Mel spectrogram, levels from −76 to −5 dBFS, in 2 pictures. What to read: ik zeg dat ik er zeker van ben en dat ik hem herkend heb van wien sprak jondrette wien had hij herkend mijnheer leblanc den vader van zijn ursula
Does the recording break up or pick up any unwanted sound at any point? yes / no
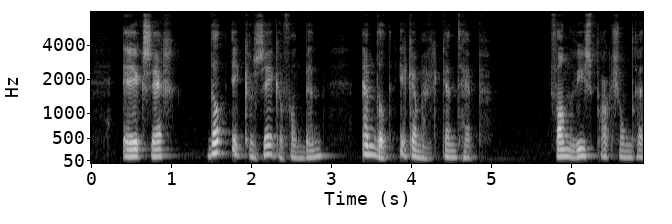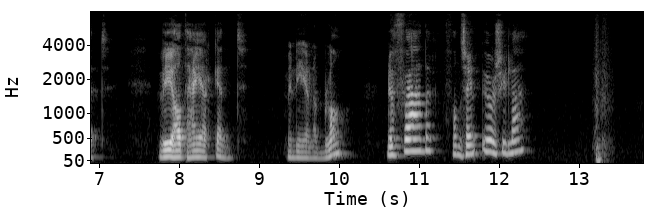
yes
